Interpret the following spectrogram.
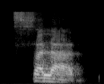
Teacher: en exhalar no es una S, ¿cierto? Es una KS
